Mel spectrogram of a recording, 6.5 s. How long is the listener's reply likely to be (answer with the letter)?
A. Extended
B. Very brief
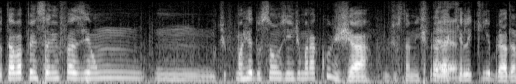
B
